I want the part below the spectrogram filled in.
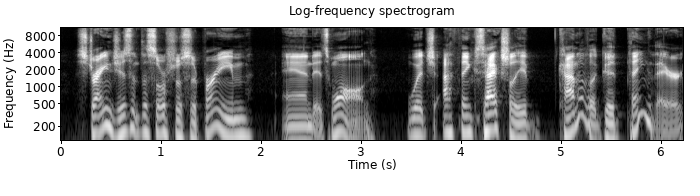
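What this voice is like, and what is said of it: Southern American accent. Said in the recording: “it's just my southern accent that kind of blends into that”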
